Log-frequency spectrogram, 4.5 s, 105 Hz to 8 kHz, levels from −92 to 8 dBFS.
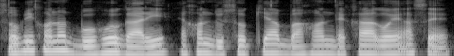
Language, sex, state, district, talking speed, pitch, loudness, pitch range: Assamese, male, Assam, Kamrup Metropolitan, 120 wpm, 120 Hz, -18 LUFS, 115-135 Hz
